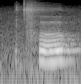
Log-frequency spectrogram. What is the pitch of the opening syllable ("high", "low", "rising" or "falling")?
rising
